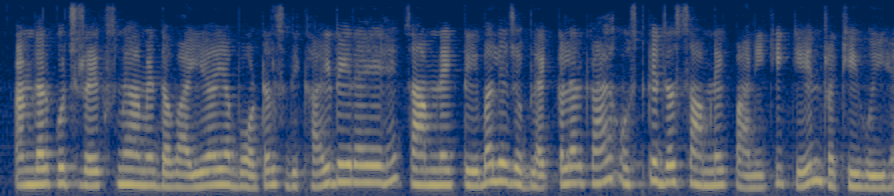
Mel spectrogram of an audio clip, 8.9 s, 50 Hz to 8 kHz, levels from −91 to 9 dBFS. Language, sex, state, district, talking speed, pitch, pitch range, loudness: Hindi, female, Uttar Pradesh, Hamirpur, 210 wpm, 225 Hz, 205-245 Hz, -24 LUFS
